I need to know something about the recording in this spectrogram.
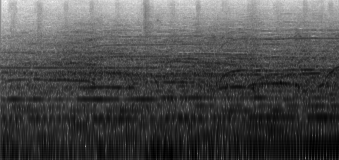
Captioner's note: crowd cheering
